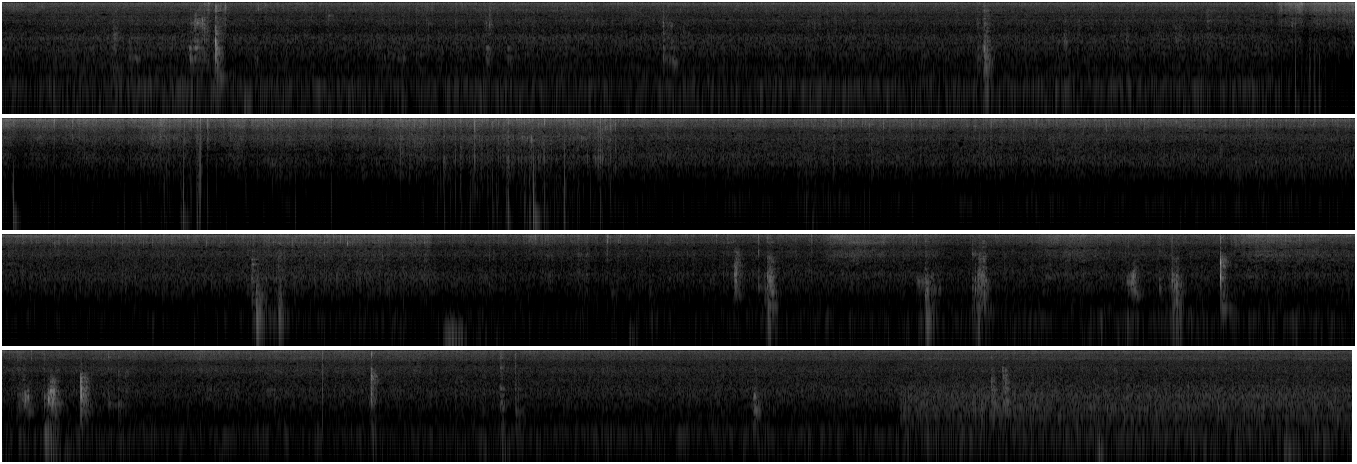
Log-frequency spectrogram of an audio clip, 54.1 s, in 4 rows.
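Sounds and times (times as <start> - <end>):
oil sizzling in a frying pan: 0.0 - 54.0
spatula scraping a pan: 1.8 - 2.2, 34.6 - 41.7.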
